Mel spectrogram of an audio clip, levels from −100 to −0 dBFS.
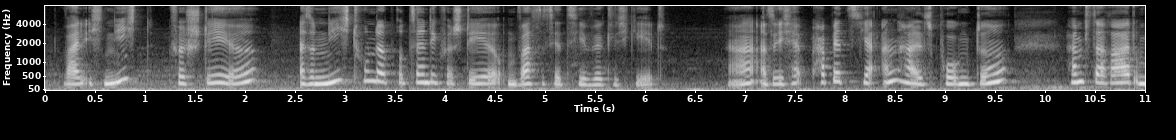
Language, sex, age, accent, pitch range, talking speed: German, female, 20-39, German, 225-280 Hz, 125 wpm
